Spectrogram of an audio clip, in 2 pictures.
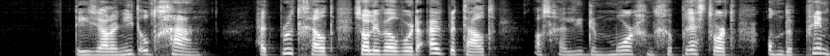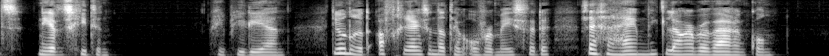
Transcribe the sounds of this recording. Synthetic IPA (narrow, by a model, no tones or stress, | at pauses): d̥izɑlənitɔntχaːn | həd̚blutχɛlˠtz̥ɑlˠyʋɛlˠʋɔɹdənʔœɥd̚bətaːlˠt | ɑlˠsχɛjlidənmɔɹχənχəprɛstʋɔɹtɔmdəprɪnsnɪːɹtəsχitən | ripjyliaːn | d̥iɔndəɹɦətɑfχrɛjzəndɑtɦɛmʔo̰wvəɹmejstəɹdə | z̥ɛjnχəɦɛjmnitlɑŋəɹbəʋaːrənkɔn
